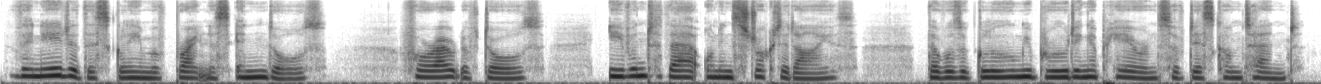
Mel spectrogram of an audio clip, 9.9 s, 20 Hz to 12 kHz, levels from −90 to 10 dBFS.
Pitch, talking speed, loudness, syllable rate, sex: 210 Hz, 150 wpm, -16 LUFS, 4.8 syllables/s, female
